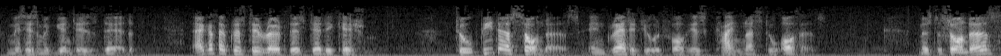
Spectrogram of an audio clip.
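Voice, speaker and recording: A sharp, slightly rough male voice with a British accent and animated intonation. He reads scripted links for a radio profile in formal presenter style, on a dull vintage recording. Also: medium pitch. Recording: muffled old radio recording.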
